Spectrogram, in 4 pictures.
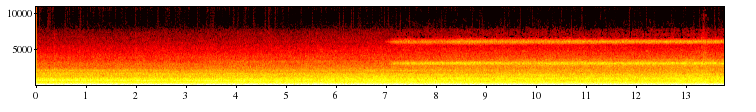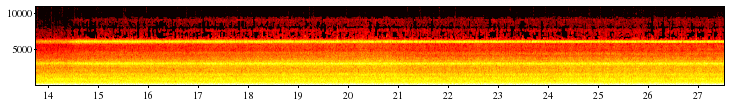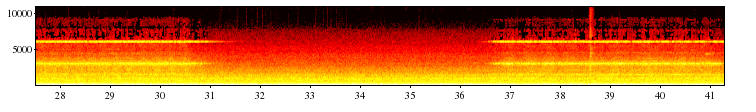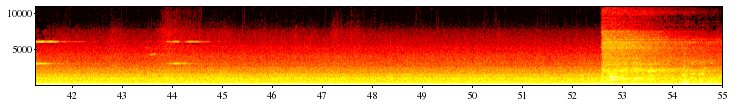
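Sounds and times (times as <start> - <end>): train cabin rumble: 52.5 - 55.0.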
